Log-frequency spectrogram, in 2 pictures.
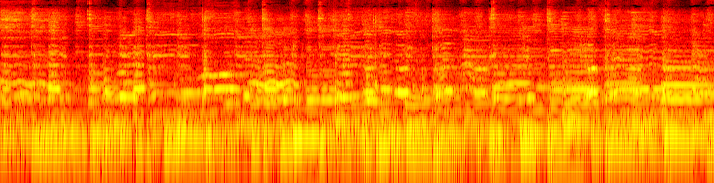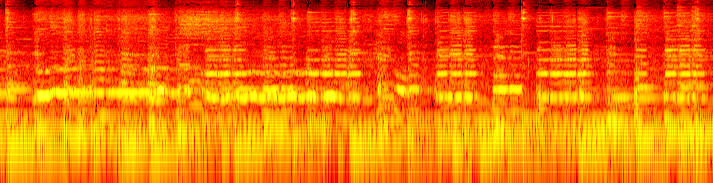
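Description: A live Latin band playing an upbeat dance number through an outdoor PA, with percussion and melody lines going without a break.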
